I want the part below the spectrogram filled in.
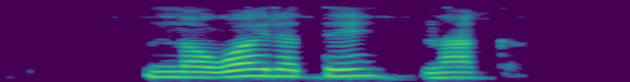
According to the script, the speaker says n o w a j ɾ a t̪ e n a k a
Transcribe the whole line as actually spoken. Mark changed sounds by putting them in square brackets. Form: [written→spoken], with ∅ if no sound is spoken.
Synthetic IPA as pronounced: n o w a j ɾ a t̪ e n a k a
